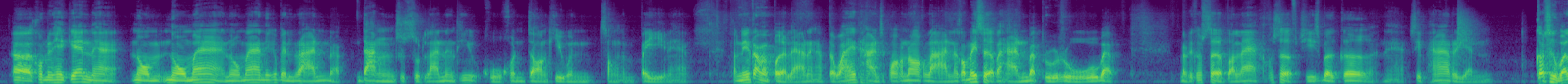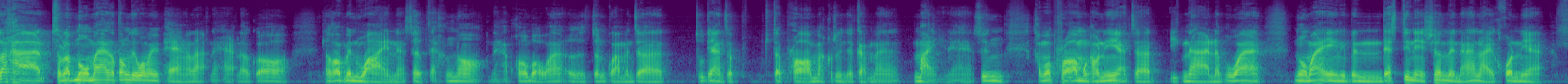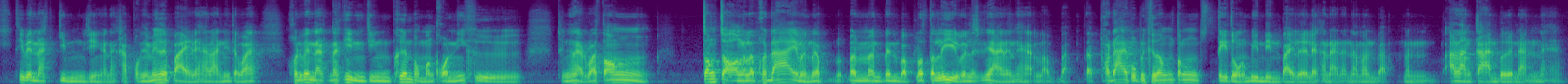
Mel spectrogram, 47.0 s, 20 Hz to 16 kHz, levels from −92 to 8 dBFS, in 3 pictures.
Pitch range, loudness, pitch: 70-95 Hz, -16 LUFS, 80 Hz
